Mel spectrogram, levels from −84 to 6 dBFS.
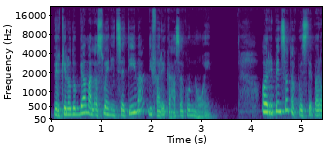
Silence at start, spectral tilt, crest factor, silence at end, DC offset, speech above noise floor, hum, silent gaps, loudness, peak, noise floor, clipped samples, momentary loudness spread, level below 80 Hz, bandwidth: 0.05 s; -5 dB/octave; 18 dB; 0 s; under 0.1%; 36 dB; none; none; -21 LUFS; -4 dBFS; -57 dBFS; under 0.1%; 11 LU; -60 dBFS; over 20 kHz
